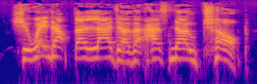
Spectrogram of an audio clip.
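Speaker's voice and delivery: lightly voiced old woman; a hint of a sour old woman; cross old woman. A narrator's reading. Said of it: "said the old woman".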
